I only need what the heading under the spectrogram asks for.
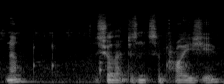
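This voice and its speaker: Lucas, a stammering British date. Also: male voice, sits low, level tone, unhurried, vocal fry, noisy background. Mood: nervous. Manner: hesitant, stammering, full of ums. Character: awkward, earnest young man on a date.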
